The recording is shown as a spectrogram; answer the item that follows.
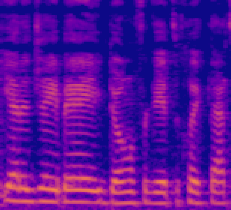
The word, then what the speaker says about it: Jeahbaes: That makes you a Jeahbaes, and the way you remember that is that gray rhymes with bay and J.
